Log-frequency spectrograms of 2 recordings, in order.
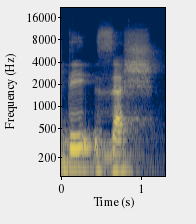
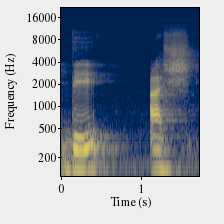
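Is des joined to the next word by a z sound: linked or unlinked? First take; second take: linked; unlinked. First: A z sound links des to the next word. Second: No z sound links des to the next word. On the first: The speaker calls it wrong. "Est-ce que je dis des haches? Eh non" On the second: The speaker calls it right. "Il n'y a pas de liaison"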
